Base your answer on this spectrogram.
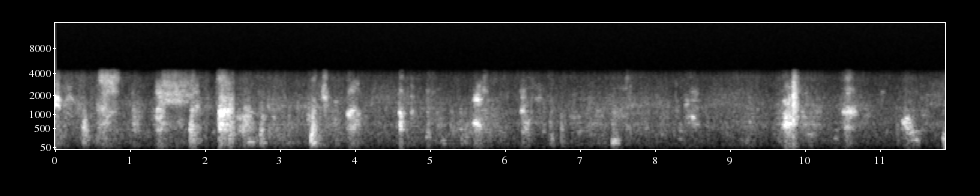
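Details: American Staffordshire Terrier reacting to its owners lying in bed, giving a run of short whining yelps and grumbling barks, irregular bursts with quiet gaps between them, indoors.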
